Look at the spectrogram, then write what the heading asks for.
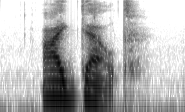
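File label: "I dealt", English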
